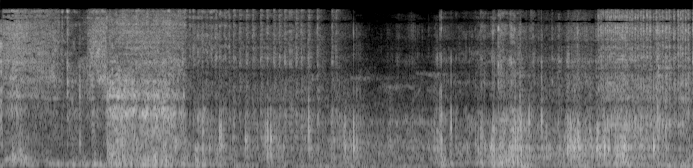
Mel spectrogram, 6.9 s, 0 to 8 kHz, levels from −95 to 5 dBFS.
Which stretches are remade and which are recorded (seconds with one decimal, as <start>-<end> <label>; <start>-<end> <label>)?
0.0-0.5 recorded; 0.5-2.3 remade; 2.3-4.4 recorded; 4.4-5.2 remade; 5.2-6.9 recorded

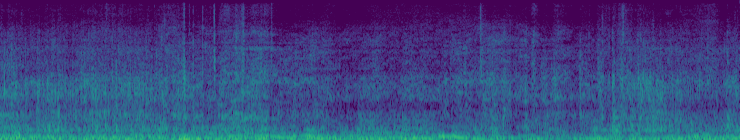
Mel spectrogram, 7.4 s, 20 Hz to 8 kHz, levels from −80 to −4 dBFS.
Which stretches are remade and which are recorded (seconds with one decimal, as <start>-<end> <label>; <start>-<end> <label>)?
0.0-1.7 recorded; 1.7-6.0 remade; 6.0-7.4 recorded

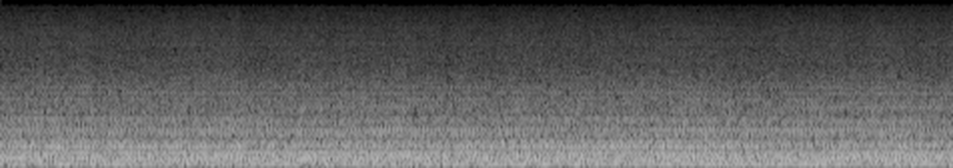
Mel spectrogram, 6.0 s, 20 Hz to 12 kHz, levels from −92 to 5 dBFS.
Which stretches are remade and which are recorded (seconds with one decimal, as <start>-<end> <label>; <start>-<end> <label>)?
0.0-6.0 recorded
